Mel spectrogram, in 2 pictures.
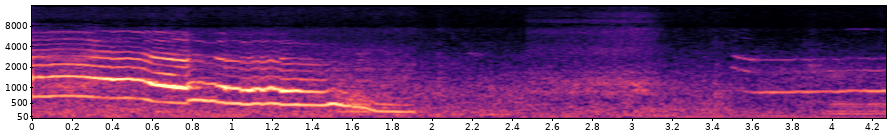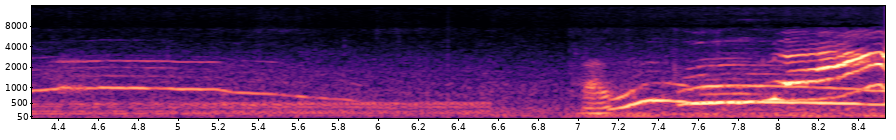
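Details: Female cat yowling in displeasure: a descending wail, a softer drawn-out mid-pitched moan, then a steeply rising, loud strained cry at the end.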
